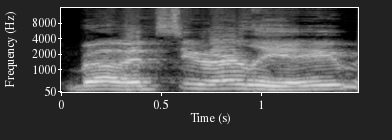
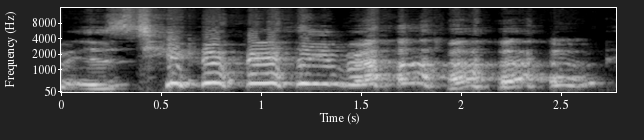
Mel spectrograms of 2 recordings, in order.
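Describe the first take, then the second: First: Said in the usual way. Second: High laughing, drawn out. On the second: Real, not acted. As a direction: crack up while saying it. Same line, now cracking up.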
